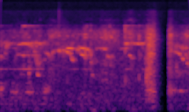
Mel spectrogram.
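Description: A chicken clucks softly and repeatedly at a distance, the faint calls drifting over a quiet background.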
